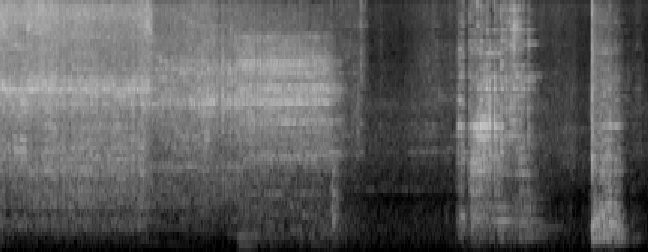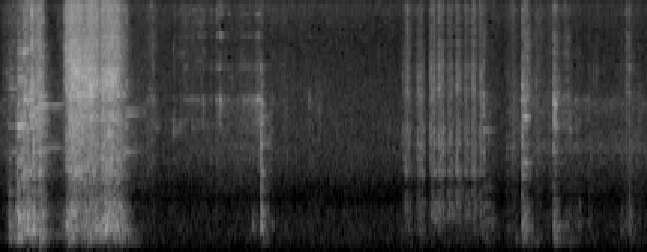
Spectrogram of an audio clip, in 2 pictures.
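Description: Angle grinder grinding down a weld bead on a square steel tube, cutting off about three and a half seconds in. Then four rubbing strokes over the steel, and a few faint light clicks and scrapes near the end.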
